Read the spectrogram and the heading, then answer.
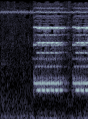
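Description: A loud telephone rings in two bursts separated by a very short gap, a bright, steady electronic trill with no voices present.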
